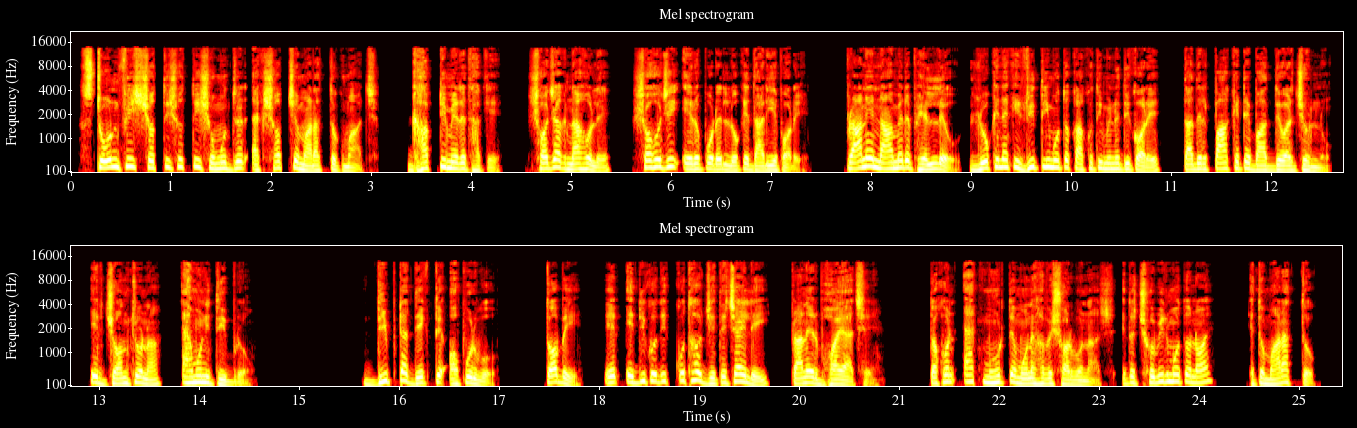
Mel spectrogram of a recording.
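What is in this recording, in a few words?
Bengali, male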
